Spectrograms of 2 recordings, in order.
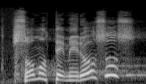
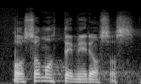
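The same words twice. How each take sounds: First: First of two meanings of "temerosos", stressed high and slow; rising question. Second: "somos" stressed, the line pitched lower and falling; second meaning of "temerosos", said low and falling; low falling question. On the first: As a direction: ask "¿Somos temerosos" slowly, lifting hard on "temerosos". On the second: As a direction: drop the voice low, leaning on "somos" not "temerosos". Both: Shown as a demonstration. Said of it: "Hay dos cosas de ser temeroso".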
